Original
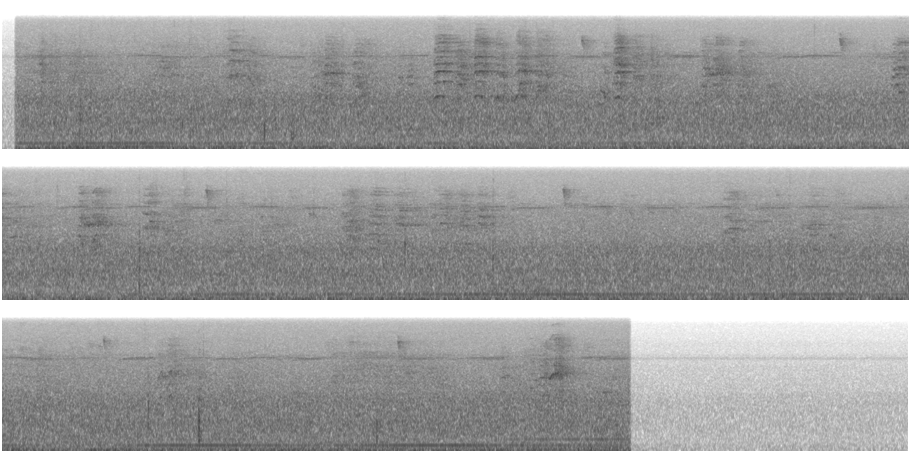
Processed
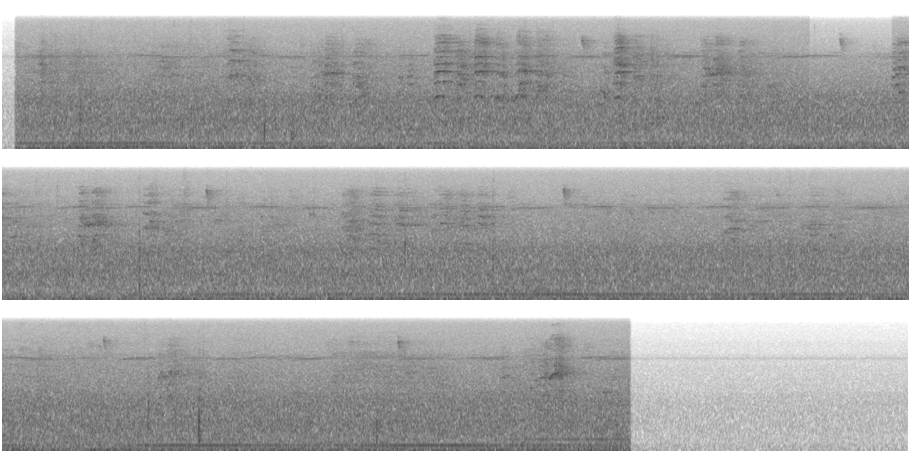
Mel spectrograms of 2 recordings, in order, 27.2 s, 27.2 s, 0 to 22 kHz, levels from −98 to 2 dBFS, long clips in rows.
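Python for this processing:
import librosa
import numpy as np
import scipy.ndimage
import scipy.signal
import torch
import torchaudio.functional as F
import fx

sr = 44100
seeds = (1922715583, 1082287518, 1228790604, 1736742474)

y = fx.high_shelf(x, sr, hz=6200.0, db=-10.5, at=(8.07, 8.9))
y = F.gain(torch.from_numpy(y), -1.5).numpy()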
